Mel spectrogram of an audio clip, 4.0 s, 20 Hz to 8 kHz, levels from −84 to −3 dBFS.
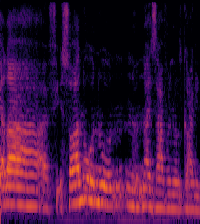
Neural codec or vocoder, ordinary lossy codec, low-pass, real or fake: none; none; none; real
